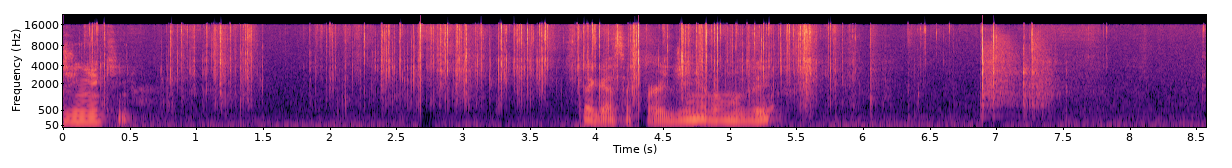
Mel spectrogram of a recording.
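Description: Plastic wrapping crinkles and rustles between fingers.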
